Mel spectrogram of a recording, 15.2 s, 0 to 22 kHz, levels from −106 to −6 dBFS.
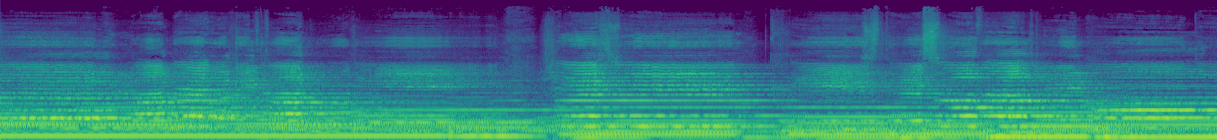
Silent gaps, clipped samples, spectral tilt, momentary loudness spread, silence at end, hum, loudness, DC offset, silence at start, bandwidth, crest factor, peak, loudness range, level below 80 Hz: none; under 0.1%; -7 dB/octave; 7 LU; 0 s; none; -25 LUFS; under 0.1%; 0 s; 12.5 kHz; 14 dB; -10 dBFS; 4 LU; -32 dBFS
